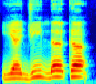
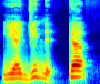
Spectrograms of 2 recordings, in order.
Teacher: When carrying out qalqalah on the dal sakinah of yajidka, care must be taken to ensure that the dal is not vowelized, i.e., a fatha sound is not created on the letter dal. Hence, to recite yajidka will be incorrect.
